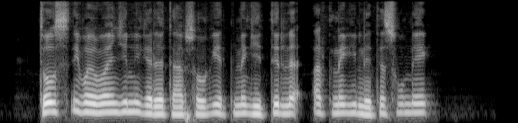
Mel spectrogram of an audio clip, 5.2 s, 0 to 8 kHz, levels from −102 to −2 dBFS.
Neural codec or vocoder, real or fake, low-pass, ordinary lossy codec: codec, 16 kHz, 2 kbps, FunCodec, trained on LibriTTS, 25 frames a second; fake; none; none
